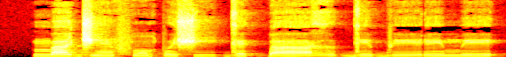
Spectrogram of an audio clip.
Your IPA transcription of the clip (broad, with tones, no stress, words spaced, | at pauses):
ma˦d͡ʒɛ̃˨ fɔ̃˨pə˨ʃiː˧ɡɛ˧ ɡ͡baː˨ɣə˨ ɡe˧beː˨ɾe˧me˦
